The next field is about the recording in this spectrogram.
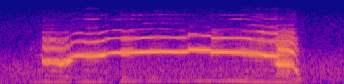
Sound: elk bugles

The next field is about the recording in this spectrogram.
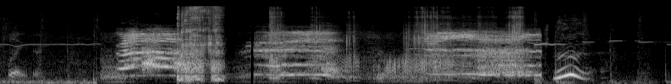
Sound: constipated Screams

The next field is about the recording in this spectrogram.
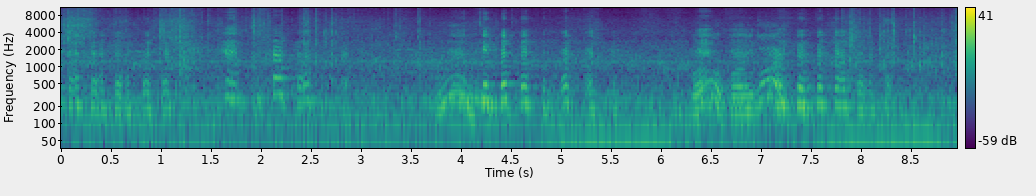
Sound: laughing

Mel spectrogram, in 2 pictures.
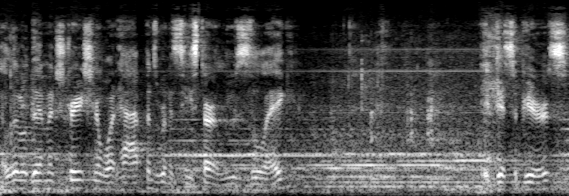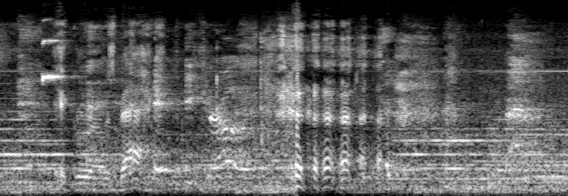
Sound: laughter

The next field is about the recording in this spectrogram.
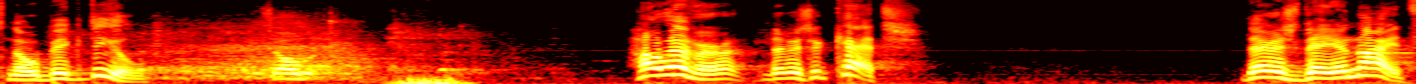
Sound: students laugh

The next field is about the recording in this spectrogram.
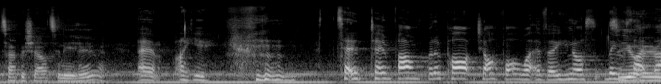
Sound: giggles

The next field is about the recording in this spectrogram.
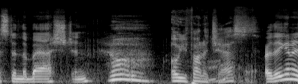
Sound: gasps

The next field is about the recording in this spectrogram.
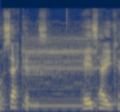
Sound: buzzer

